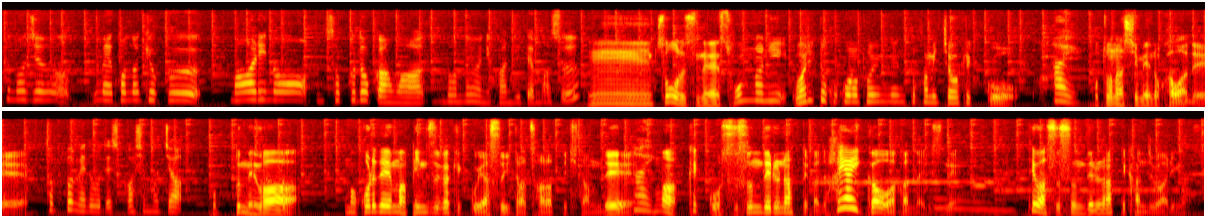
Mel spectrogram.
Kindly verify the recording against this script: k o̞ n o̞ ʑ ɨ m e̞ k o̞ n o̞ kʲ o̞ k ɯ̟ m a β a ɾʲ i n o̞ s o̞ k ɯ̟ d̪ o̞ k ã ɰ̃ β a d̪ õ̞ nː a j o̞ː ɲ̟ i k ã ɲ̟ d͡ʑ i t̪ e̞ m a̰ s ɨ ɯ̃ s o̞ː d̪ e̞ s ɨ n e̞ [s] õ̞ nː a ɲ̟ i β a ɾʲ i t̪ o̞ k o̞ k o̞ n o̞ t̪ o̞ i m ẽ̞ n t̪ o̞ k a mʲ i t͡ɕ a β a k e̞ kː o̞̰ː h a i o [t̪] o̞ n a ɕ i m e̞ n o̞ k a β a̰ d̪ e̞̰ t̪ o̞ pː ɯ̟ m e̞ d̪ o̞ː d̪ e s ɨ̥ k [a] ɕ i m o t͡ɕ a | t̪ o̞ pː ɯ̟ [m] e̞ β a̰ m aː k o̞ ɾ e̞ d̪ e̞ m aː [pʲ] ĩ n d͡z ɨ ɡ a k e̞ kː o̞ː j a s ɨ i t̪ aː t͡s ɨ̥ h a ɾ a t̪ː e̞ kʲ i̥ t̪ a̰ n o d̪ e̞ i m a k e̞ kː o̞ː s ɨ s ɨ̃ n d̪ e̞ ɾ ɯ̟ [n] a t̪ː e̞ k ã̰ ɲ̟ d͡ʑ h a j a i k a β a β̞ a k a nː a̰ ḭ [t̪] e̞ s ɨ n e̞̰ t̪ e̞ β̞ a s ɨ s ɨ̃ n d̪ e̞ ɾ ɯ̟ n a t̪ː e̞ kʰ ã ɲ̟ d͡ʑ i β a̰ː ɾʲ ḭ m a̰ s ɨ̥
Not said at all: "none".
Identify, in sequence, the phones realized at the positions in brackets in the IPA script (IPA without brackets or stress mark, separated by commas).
s, t̪, a, m, pʲ, n, d̪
